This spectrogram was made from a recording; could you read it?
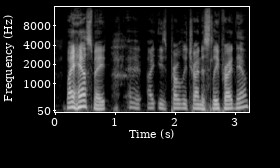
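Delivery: normal talking voice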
